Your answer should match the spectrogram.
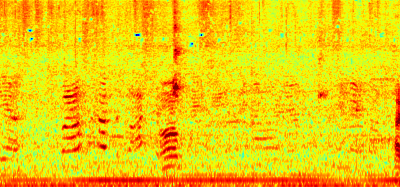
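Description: Steady low machine hum, with faint voices of other people in the background during the first half.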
